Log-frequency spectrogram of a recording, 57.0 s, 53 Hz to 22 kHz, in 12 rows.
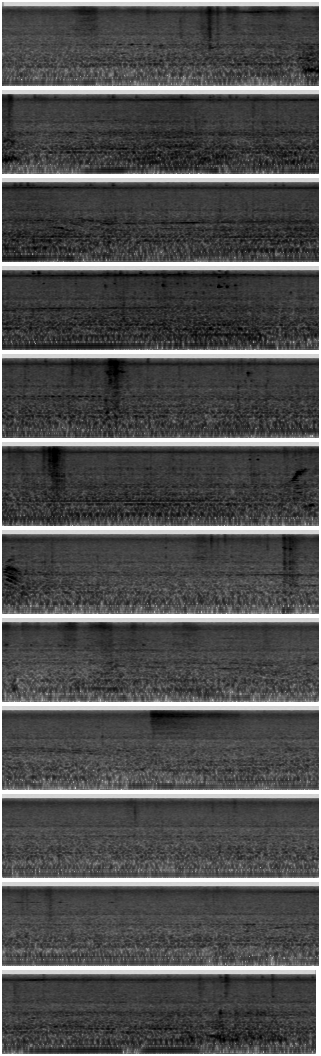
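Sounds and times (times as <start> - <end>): bus diesel engine under load: 0.0 - 57.0.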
